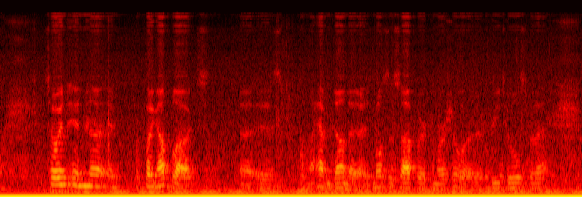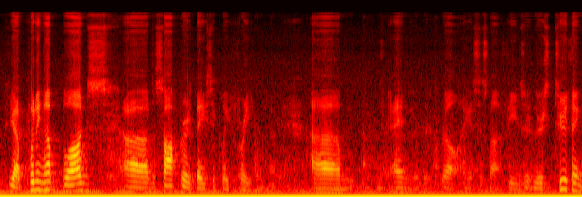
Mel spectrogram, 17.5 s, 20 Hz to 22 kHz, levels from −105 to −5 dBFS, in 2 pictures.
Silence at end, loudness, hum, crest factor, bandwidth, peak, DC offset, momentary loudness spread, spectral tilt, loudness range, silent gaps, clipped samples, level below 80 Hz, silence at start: 0 s; -48 LUFS; none; 24 dB; 17 kHz; -20 dBFS; 3%; 17 LU; -6 dB/octave; 10 LU; none; under 0.1%; -72 dBFS; 0 s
